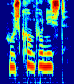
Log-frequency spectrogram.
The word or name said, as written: huskomponist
